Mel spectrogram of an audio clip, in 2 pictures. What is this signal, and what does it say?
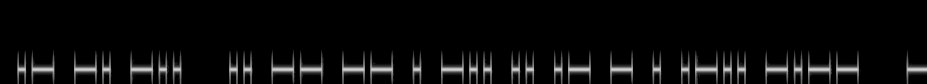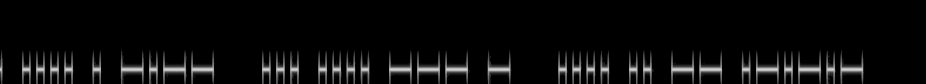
Morse code, heard as a keyed tone, about 17 wpm, 700 Hz. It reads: AND IMMEDIATELY THEY SHOT HIM.
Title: Sentences from Top 1100 Words 17wpm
